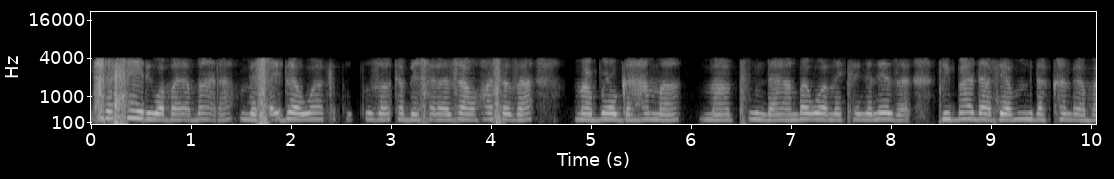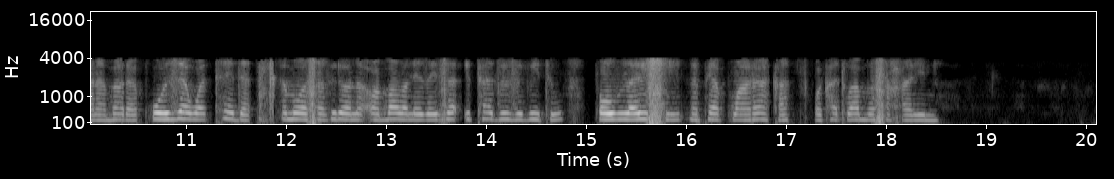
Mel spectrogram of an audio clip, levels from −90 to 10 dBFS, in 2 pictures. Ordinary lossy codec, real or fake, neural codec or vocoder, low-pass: AAC, 16 kbps; fake; codec, 24 kHz, 0.9 kbps, WavTokenizer, small release; 7.2 kHz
